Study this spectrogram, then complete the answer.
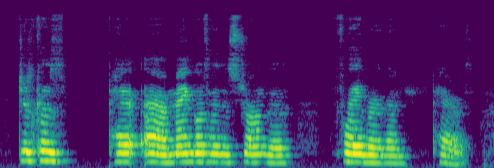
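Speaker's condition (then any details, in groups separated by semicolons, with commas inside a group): Cerebral palsy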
